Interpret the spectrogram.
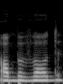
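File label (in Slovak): "obvod", Slovak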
